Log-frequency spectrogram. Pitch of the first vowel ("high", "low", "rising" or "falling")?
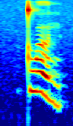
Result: falling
